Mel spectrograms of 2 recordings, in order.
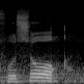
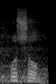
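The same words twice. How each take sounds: First: The vowel is held long. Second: The vowel is cut short. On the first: The speaker calls it right. "mestinya fusuk" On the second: The speaker calls it wrong. "bukan fusuk"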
